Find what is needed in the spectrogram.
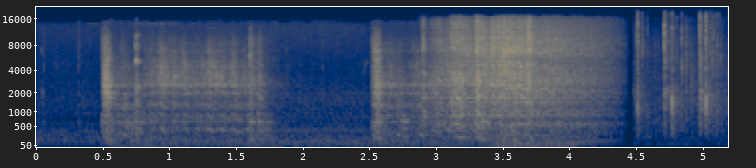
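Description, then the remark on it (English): A Dodge Dart's engine cranks in two loud, grinding bursts with a short pause between them, then catches and settles into a rough, uneven idle. “And I go out and I start the car.”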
